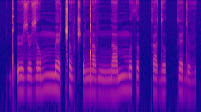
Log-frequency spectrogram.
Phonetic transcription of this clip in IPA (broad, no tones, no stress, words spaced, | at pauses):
ǃʼøzø zɤ mːɛ ǁəvt͡ʃʼəŋ͡ǃav nːamːɤθɤkːa dɤkːɛdøv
